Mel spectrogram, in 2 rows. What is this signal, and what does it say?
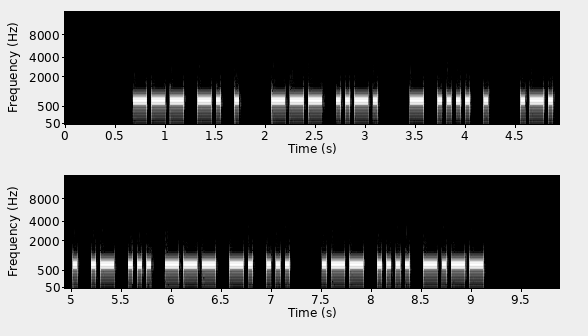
Morse code, heard as a keyed tone, about 26 wpm, 700 Hz. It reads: ONE OF THE REASONS WHY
